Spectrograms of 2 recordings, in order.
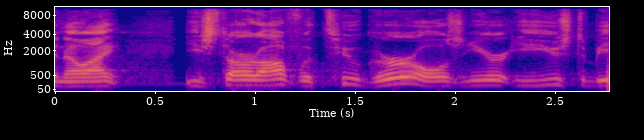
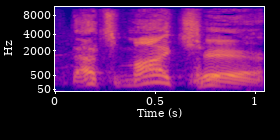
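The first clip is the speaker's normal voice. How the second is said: put-on loud, bossy little boy claiming his seat; mock toddler demand; 8 dB louder, slower than usual. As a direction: bark it like a tiny tyrant. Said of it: "It's like".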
